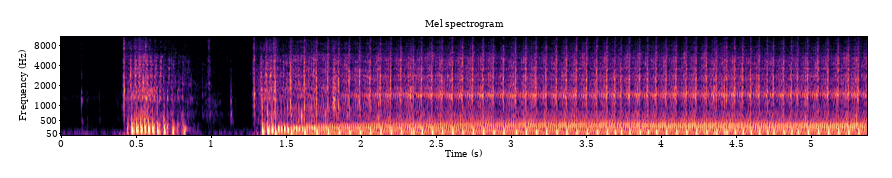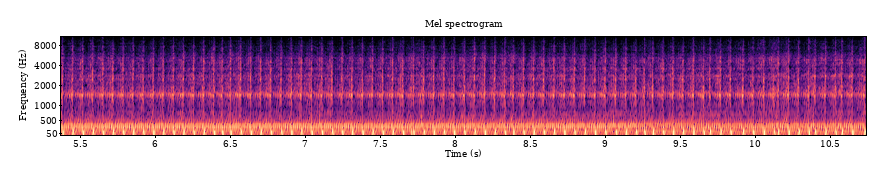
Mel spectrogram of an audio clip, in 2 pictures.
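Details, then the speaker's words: Stihl chainsaw, probably not run in about a year, fires after choke cycling (full, off, full) and half choke, then settles into a steady, even two-stroke idle; owner idles it a couple of minutes to warm up; normal idle. "So I normally let these guys sit here and idle a couple of minutes, not too long. They need to really be spinning to stay cool."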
